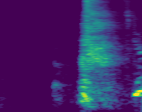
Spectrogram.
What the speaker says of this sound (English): I'm having chai tea and that cinnamon usually makes me sneeze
